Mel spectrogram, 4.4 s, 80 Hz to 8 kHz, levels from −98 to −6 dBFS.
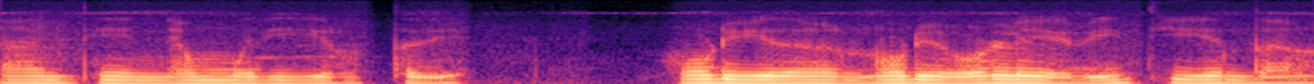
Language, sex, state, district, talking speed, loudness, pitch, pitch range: Kannada, male, Karnataka, Belgaum, 110 wpm, -15 LUFS, 120 Hz, 115-125 Hz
